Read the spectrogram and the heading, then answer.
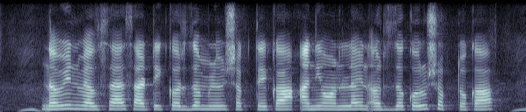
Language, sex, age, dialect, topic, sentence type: Marathi, female, 18-24, Standard Marathi, banking, question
